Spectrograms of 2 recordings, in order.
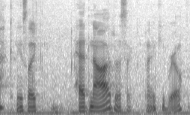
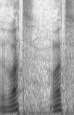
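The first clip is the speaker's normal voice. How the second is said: put-on butchered Russian accent; 4 dB louder than usual. Retelling a man's reply when asked to borrow a ball, bad Russian accent. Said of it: "no disrespect to the Russian accent".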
